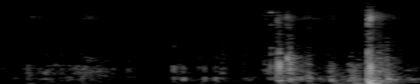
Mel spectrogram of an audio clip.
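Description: Small plastic toy figures handled on a wooden tabletop: a few light clicks, then a sharper knock near the end as a figure is set down.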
